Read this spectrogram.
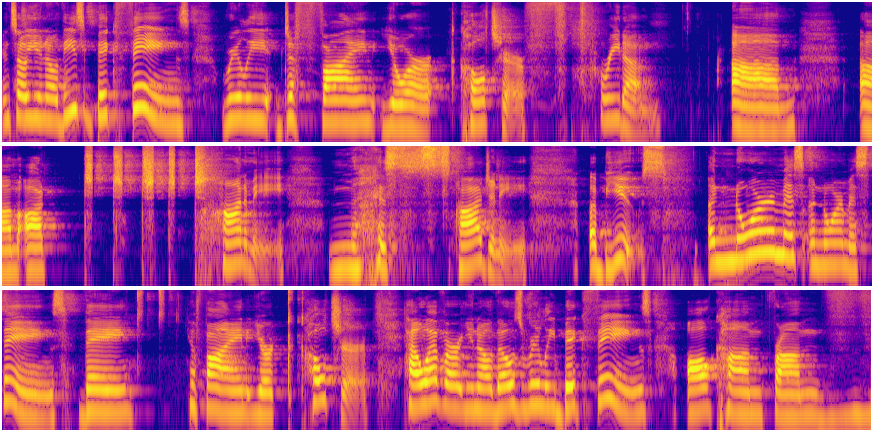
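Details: Adult woman, a lifelong stutterer whose stutter began around age three and was never outgrown, speaking during a talk; real, not acted: stuttering.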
